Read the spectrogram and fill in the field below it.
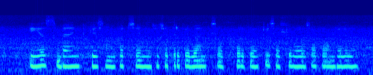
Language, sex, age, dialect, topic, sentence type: Magahi, female, 31-35, Western, banking, statement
